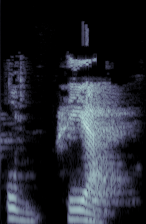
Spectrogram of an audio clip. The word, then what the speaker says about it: udhiyah: Kalau kita sering lebih sering mengucapkan kata kurban, nah kita latih diri kita untuk mengucapkan umhiyah. Sekaligus melatih makhraj huruf bad, ya. Huruf yang paling sulit untuk diucapkan, umhiyah. Tidak boleh ada kol-kolahnya ya, karena kadang-kadang orang menyebutnya umhiyah, itu salah.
